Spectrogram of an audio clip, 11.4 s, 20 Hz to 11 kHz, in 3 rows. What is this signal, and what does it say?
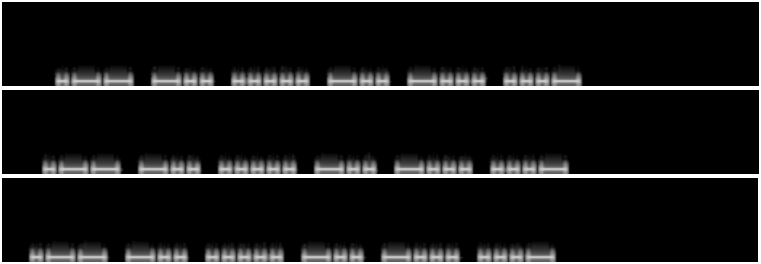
Morse code, heard as a keyed tone, about 30 wpm, 700 Hz. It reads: WD5DBV WD5DBV WD5DBV
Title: Call Signs Repeated 2x - 30wpm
